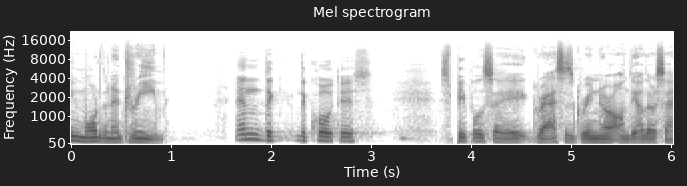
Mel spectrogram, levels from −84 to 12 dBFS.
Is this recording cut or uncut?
cut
